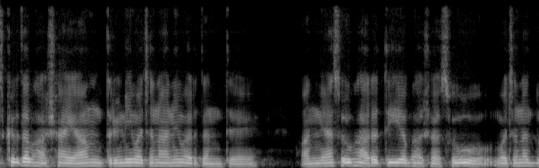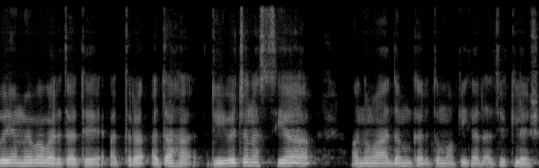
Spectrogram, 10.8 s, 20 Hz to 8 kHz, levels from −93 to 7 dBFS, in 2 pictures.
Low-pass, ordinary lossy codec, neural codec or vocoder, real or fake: none; none; codec, 16 kHz, 4.8 kbps, FACodec; fake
